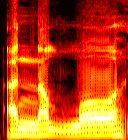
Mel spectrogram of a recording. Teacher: domah maka lafaz Allah dibaca tebal baca tkhim lam jalalahnya nih lam yang di tengahnya nih lam jalalahnya ini kita baca tebal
